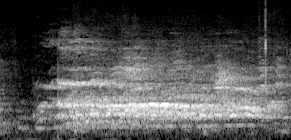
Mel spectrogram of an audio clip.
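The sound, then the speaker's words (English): An audience at a service, asked for jungle sounds, erupts into a sustained, noisy chorus of hoots and shrieks, many people imitating monkey calls at once for a few seconds. “Can you give me give me give me your best monkey?”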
